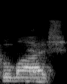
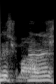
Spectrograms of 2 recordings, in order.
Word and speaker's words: Chumash: Chumash, I've been church mosh. mispronouncing it for a long time.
